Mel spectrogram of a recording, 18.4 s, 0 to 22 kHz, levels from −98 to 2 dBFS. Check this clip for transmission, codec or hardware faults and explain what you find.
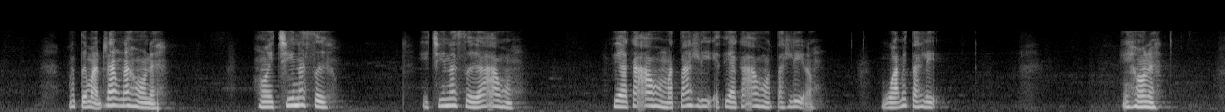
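Two faults are audible: a codec problem throughout and one loud pop.

From start to finish, the speech sounds dull and roughened, which points to heavy, likely Dolby Digital compression. Nothing is heard above 7 kHz, which fits a low bitrate near 48 kbps. The encoder trims the band and starves many frequency lines of bits. The decoder fills them with noise, so tones carry a rough flutter.

At 2.37 to 2.39 s there is a single sharp loud pop, peaking a few dB above the speech. It is likely a brief voltage spike added to the signal. The circuits after it shape it into a click-like thump. The speech continues underneath.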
